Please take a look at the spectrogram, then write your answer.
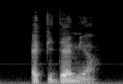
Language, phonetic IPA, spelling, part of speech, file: Polish, [ˌɛpʲiˈdɛ̃mʲja], epidemia, noun, Pl-epidemia.ogg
